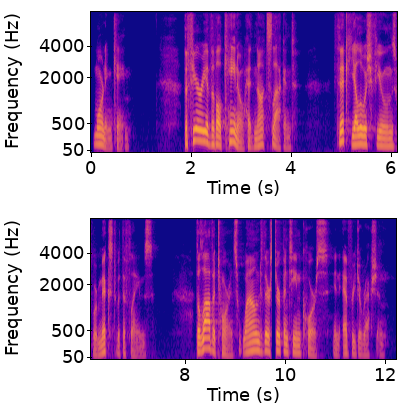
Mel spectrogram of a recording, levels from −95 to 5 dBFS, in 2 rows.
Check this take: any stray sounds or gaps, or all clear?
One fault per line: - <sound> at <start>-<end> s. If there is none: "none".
- dropout at 9.7-9.8 s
